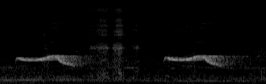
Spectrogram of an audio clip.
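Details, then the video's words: Persistent unidentified bird in Thailand giving two whistled calls, each a level note rising into a quick downward swoop, about 1.5 seconds apart, with a brief broadband rustle between them. "The most annoying bird in Thailand"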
